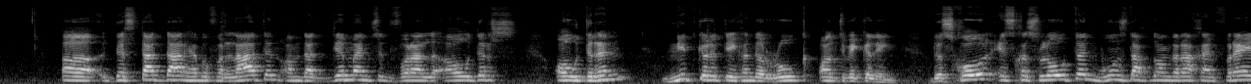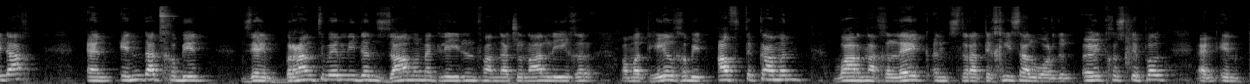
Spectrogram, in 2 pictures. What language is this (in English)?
Dutch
